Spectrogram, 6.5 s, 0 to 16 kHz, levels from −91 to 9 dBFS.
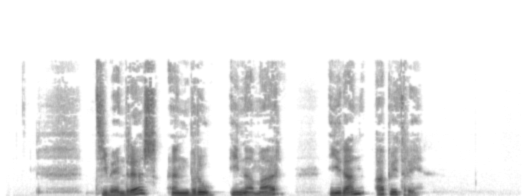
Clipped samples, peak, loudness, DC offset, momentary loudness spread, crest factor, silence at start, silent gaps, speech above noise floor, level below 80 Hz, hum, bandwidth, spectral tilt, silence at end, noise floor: under 0.1%; -6 dBFS; -22 LUFS; under 0.1%; 9 LU; 18 dB; 1.2 s; none; 56 dB; -72 dBFS; none; 11.5 kHz; -5.5 dB/octave; 1.3 s; -77 dBFS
